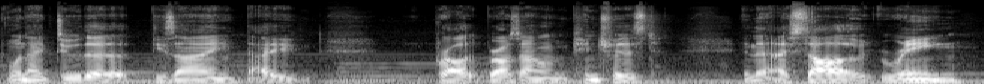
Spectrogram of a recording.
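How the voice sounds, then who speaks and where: Soft music plays beneath the narration as a young Mandarin-speaking tattoo artist and art instructor, with a Chinese accent, walks through how he creates a tattoo design. His deep voice stays steady, though he talks haltingly while looking for words in a second language.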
